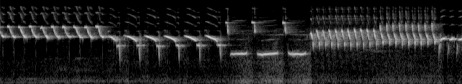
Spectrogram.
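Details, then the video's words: A male Spanish Timbrado canary, bred in 2020, sings a training song in rapid phrases: a fast high rattle of repeated notes, a run of slurred falling notes, three lower whistles, then a buzzy high trill. "Canary Singing Video"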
